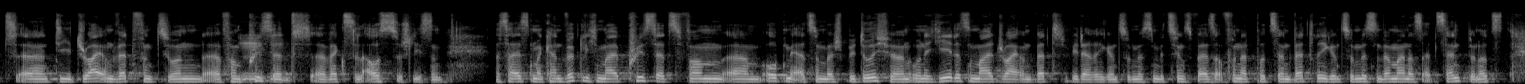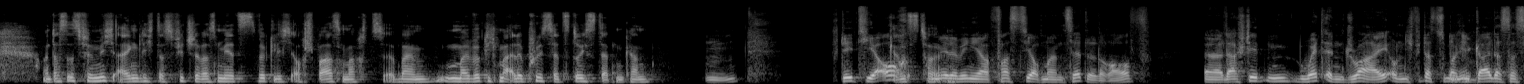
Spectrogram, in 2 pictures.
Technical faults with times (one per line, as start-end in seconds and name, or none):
none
